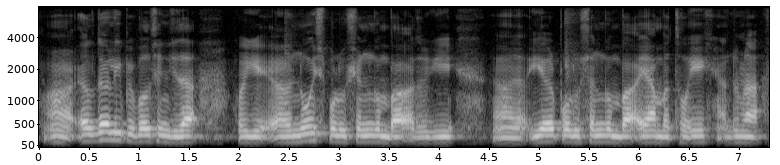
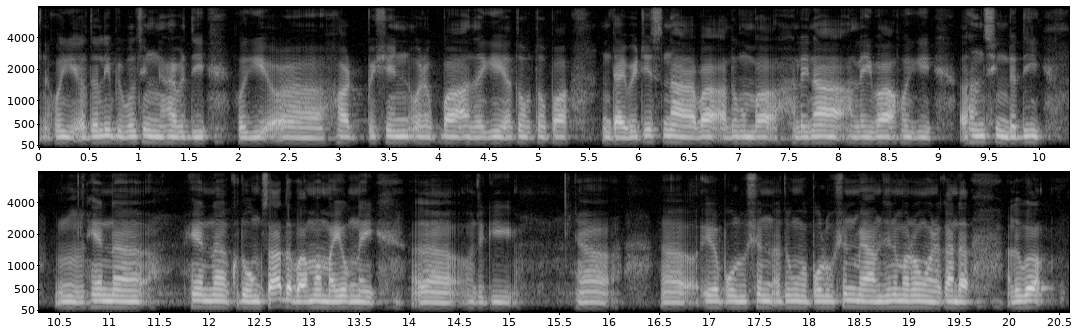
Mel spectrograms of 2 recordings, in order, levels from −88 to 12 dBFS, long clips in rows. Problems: background sounds at intervals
